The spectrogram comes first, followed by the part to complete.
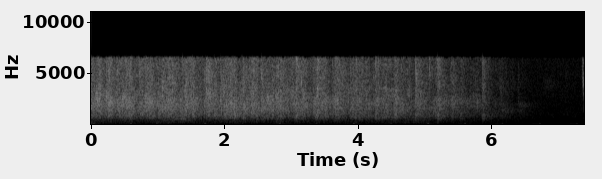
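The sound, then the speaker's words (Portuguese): A church audience applauds the Lord together in a dense, sustained wash of clapping that holds steady for several seconds, then gradually thins and fades out near the end. “Quantos podem dar uma salva de palmas ao Senhor?”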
